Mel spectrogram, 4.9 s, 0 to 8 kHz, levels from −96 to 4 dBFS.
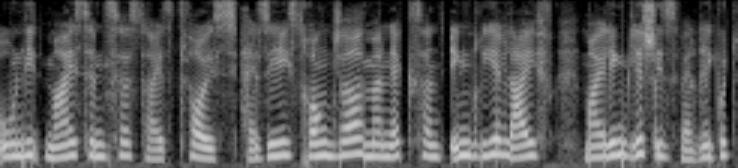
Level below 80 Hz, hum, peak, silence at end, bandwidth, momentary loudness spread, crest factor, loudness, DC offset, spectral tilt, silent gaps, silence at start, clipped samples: -56 dBFS; none; -6 dBFS; 0.05 s; 8 kHz; 7 LU; 18 dB; -23 LUFS; under 0.1%; -5 dB/octave; none; 0 s; under 0.1%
